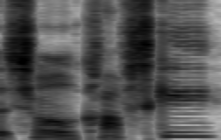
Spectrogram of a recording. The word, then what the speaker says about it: Tsiolkovsky: Another Russian who contributed greatly to the development of rocket science, I'm going to probably butcher his name, is it Tsiolkovsky? – Yeah. – Oh, I said it right?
